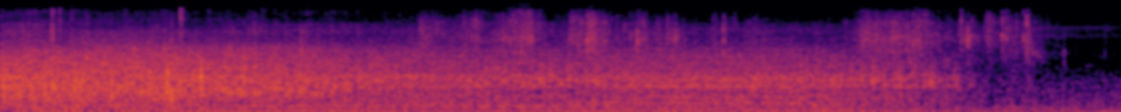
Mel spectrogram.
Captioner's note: car rattles and Stops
